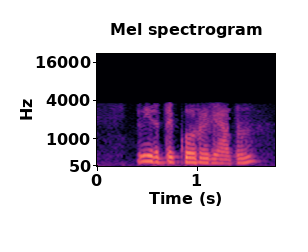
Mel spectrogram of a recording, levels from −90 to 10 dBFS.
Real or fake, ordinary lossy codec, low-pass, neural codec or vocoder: fake; AAC, 16 kbps; 3.6 kHz; codec, 44.1 kHz, 2.6 kbps, DAC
